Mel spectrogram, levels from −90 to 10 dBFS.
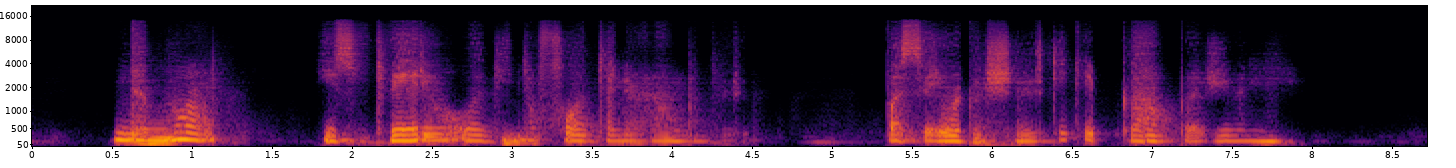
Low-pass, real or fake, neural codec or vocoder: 14.4 kHz; fake; codec, 44.1 kHz, 0.9 kbps, DAC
